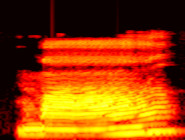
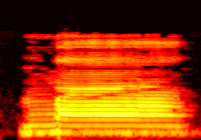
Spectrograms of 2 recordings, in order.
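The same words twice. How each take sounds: First: The pitch rises from mid to high. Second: The pitch stays high and level.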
